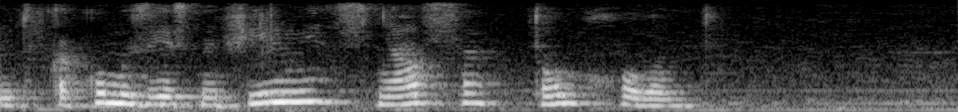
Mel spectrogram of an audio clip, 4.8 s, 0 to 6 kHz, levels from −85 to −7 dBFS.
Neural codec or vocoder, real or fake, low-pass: none; real; 5.4 kHz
